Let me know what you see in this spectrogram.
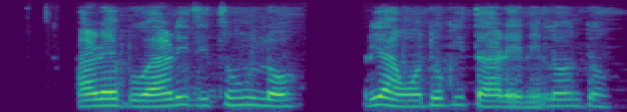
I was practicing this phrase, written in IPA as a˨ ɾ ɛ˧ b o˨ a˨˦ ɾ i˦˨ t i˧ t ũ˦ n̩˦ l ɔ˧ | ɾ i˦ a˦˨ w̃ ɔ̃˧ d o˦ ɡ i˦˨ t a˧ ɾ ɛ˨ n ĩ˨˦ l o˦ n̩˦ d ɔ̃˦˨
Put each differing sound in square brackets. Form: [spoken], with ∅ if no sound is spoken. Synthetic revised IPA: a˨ ɾ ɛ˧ b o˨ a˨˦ ɾ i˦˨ t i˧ t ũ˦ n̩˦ l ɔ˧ | ɾ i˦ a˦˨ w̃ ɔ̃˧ d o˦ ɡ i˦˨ t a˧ ɾ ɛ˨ n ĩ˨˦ l [ɔ˦] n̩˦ d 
